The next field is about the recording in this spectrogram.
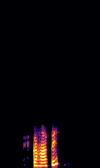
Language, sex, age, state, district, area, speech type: Hindi, female, 18-30, Madhya Pradesh, Seoni, urban, conversation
